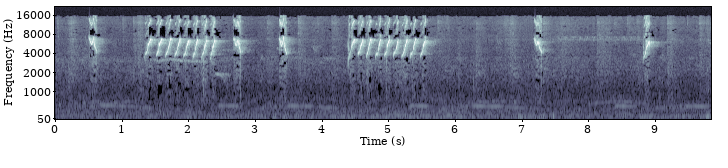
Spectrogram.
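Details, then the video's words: Konin, the kolibri ninja, in full sharp-voiced bursts: single high chirps interspersed with two rapid trains of about eight piercing notes each, separated by brief silences, over a quiet low background. "masteran kolibri ninja (konin) gacor full tembakan suara tajam"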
